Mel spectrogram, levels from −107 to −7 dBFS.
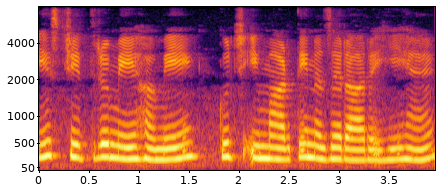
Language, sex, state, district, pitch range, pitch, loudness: Hindi, female, Bihar, Gaya, 205-245 Hz, 215 Hz, -13 LUFS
